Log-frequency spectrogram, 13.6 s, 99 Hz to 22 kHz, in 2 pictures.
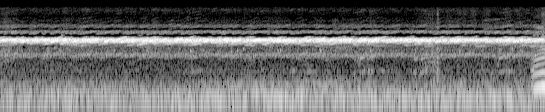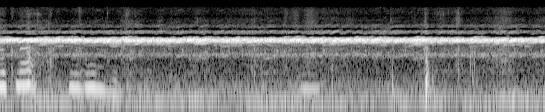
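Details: A dense chorus of spring peepers, probably mixed with wood frogs, at Great Swamp NWR after work on an unseasonably warm 14 March: countless high, piercing peeps merge into one steady, ringing shrill.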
